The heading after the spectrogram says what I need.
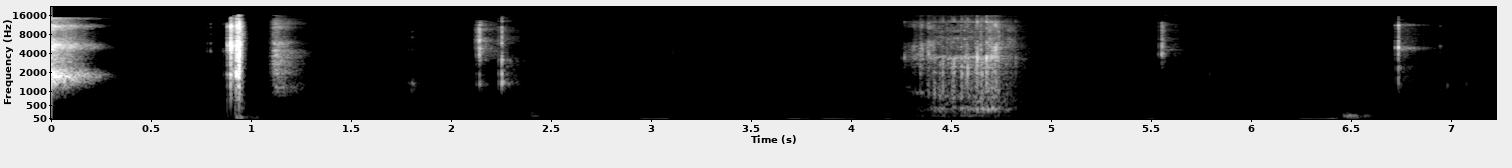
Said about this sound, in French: et votre bière? Ah oui, je vais l'ouvrir.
